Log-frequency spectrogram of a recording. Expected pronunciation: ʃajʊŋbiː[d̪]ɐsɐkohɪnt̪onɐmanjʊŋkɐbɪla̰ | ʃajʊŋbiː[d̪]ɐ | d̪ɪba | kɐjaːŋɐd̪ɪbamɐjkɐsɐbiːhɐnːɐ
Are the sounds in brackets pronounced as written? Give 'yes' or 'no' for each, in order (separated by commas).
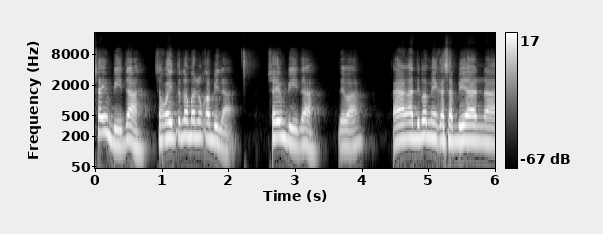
yes, yes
